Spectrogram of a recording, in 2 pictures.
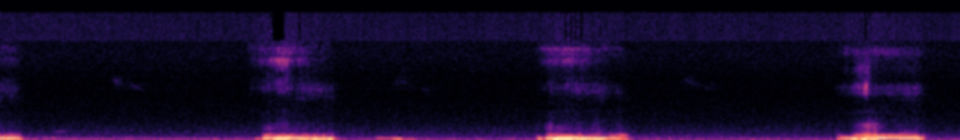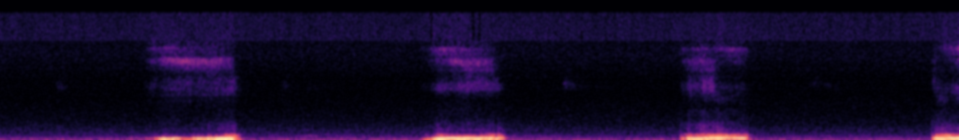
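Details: Little cats asleep, one snoring in a steady rhythm: seven low, throaty breath rasps spaced about every three seconds, each near a second long, over a quiet room.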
